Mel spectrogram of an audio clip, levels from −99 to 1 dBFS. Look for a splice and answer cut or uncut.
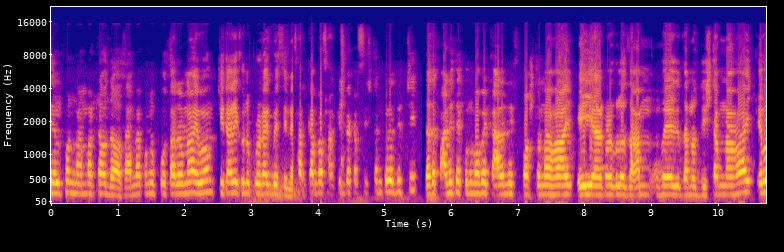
cut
